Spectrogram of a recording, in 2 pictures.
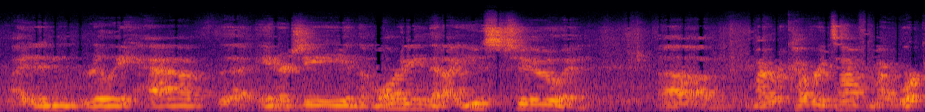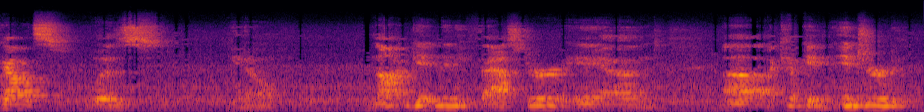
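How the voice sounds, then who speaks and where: Earnest man in a very echoey room. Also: mid-range voice. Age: 30s. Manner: earnest, candid, unhurried storytelling. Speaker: vlogger. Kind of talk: personal story vlog. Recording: very echoey room, distant mic, steady background hum.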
